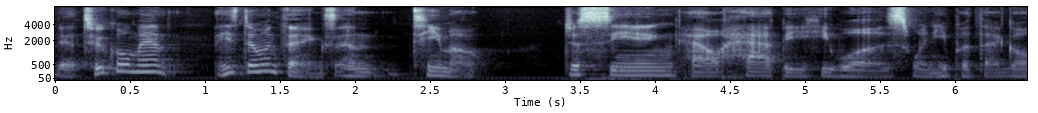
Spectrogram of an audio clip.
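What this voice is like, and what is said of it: Usual voice. Nothing is said of it.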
